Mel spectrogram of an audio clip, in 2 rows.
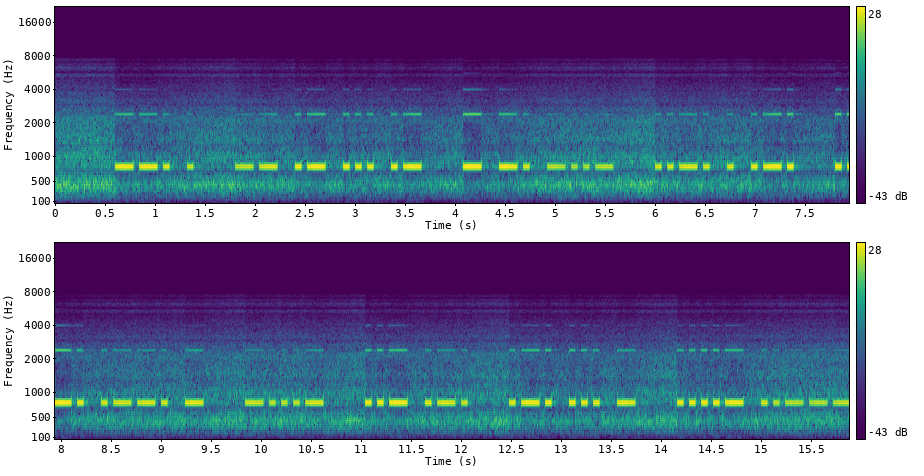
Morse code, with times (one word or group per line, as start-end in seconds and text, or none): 0.6-1.4 GE
1.8-3.7 MASA
4.1-5.6 TNX
6.0-7.4 FER
7.8-9.4 RPT
9.8-10.6 <BT>
11.0-12.1 UR
12.5-13.7 RST
14.2-15.9 …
